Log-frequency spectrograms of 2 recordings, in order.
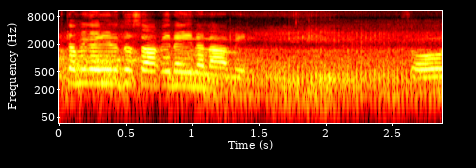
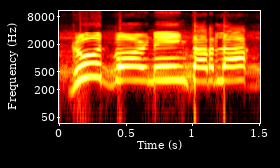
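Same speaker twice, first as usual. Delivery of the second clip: cheerful greeting; 5 semitones higher, 4 dB louder, much slower than usual. Real, not acted. Cheerful morning greeting to camera.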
